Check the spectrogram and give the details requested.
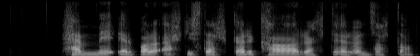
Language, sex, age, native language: Icelandic, female, 11, Icelandic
